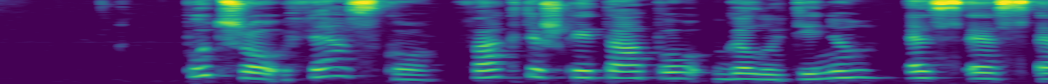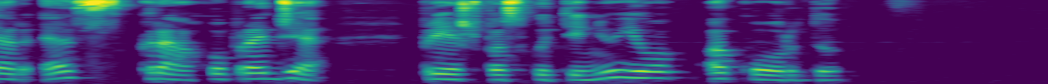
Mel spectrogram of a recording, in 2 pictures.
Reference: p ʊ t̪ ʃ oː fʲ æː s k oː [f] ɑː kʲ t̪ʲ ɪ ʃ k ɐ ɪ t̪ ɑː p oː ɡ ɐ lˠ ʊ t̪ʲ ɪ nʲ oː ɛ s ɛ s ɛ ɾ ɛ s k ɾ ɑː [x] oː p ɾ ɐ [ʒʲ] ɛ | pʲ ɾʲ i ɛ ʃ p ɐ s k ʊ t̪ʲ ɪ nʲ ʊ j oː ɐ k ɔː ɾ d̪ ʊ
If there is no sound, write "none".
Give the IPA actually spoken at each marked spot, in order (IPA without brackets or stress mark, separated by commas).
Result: f, x, d͡ʒʲ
